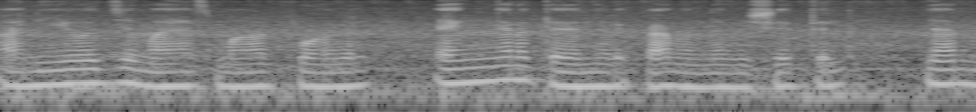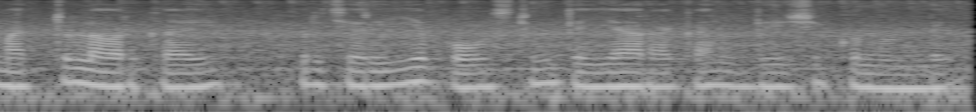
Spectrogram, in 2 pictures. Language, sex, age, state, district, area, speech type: Malayalam, male, 18-30, Kerala, Kozhikode, rural, spontaneous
